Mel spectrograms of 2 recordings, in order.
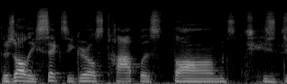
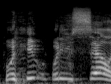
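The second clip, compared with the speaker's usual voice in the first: higher, louder mock hostess; mock female host; 8 semitones higher, 7 dB louder than usual. Comedian imitates the host quizzing the guy, higher and louder. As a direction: play the teasing show host. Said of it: "she goes".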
